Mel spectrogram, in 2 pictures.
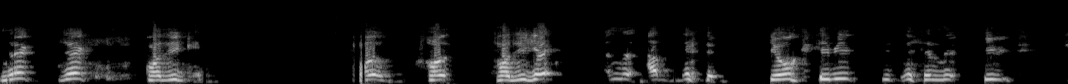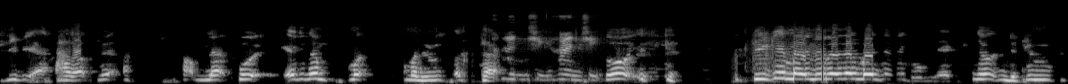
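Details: Young adult man with cerebral palsy diagnosed at age 2, unable to speak as a child, still needing double effort to speak clearly; dysarthria.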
